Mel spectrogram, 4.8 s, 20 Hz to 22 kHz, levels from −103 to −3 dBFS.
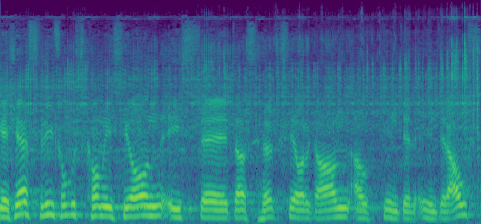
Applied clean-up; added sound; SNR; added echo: none; Coin (dropping); 17 dB; none.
